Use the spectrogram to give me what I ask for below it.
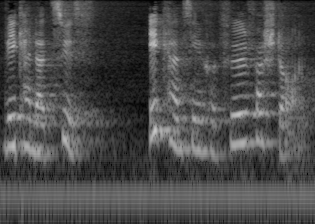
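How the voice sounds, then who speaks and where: Woman slowly reciting a rhyming poem. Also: high-pitched. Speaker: reader. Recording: roomy echo.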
